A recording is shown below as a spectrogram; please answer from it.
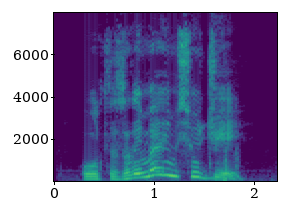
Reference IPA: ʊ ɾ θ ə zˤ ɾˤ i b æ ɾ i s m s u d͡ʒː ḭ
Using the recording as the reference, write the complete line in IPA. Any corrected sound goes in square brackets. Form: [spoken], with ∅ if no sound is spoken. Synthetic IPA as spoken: ʊ ɾ θ ə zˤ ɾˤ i [m] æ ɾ i [∅] m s u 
